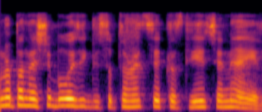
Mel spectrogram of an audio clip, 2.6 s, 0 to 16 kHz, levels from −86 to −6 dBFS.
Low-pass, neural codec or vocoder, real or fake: 9.9 kHz; autoencoder, 22.05 kHz, a latent of 192 numbers a frame, VITS, trained on one speaker; fake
